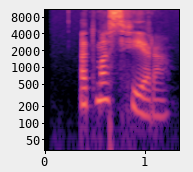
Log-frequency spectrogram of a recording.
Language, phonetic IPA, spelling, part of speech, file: Russian, [ɐtmɐˈsfʲerə], атмосфера, noun, Ru-атмосфера.ogg
- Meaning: atmosphere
